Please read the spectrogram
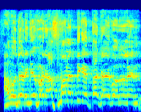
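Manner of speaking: impassioned sing-song preaching; melodic sermon storytelling. A narrator's reading. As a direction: tell it as a chanting preacher, stretching line endings. Preacher tells story in chant.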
